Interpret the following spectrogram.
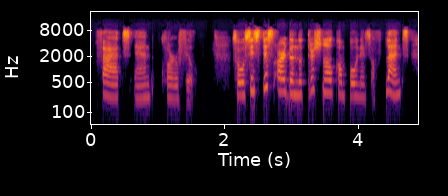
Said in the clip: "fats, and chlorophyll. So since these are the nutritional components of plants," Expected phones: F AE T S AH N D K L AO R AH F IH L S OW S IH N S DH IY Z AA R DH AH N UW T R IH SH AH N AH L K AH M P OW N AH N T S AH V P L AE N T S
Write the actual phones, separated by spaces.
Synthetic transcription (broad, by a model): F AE T S AH N D K L AO R AH F IH L S OW S IH N S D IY S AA R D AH N UW T R IH SH AH N AH L K AH M P OW N AH N T S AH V P L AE N T S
